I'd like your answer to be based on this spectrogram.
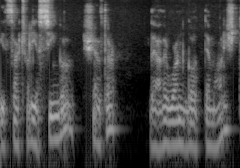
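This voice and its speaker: Here a man speaks with a non-native accent at a moderate pace. His voice is somewhat breathy, his intonation lively. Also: very clean recording, silent background. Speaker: amateur map analyst. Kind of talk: screen-recorded map explanation. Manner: hesitant, with frequent fillers.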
